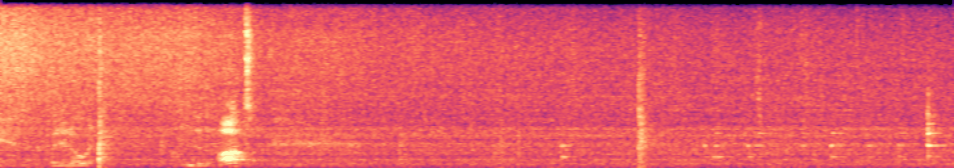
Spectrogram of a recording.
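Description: A metal pan clanks against a pot.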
